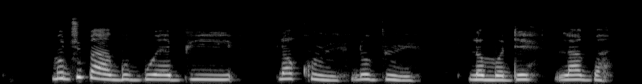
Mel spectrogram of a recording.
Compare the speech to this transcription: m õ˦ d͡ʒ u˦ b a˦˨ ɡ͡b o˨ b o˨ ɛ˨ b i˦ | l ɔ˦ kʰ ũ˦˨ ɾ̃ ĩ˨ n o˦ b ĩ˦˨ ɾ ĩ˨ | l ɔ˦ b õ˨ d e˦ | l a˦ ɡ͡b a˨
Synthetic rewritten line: m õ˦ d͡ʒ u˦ b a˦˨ ɡ͡b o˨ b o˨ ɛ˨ b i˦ | l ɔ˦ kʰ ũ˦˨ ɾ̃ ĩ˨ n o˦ b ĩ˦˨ ɾ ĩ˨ | l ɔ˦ m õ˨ d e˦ | l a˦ ɡ͡b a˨

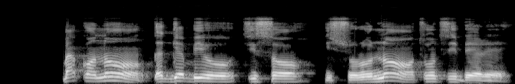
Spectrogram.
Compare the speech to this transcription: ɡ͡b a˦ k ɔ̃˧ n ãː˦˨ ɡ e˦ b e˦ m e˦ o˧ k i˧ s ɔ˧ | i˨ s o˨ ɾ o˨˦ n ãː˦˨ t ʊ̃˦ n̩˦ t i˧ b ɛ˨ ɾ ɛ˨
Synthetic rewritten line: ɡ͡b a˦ k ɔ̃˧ n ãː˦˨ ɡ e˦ ɡ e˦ b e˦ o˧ t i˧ s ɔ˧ | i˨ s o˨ ɾ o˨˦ n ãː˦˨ t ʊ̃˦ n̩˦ t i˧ b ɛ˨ ɾ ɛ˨

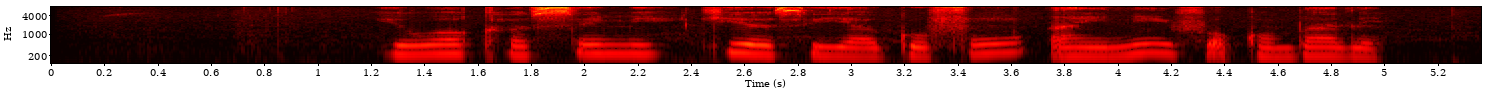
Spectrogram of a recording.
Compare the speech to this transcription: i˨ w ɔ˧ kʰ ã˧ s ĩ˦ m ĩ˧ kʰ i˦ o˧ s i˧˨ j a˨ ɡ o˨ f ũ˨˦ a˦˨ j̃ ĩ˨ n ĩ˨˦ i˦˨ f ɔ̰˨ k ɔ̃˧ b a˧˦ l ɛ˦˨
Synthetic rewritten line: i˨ w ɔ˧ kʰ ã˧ s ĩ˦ m ĩ˧ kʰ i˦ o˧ s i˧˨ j a˨ ɡ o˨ f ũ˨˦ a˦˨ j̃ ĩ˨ n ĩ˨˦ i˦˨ f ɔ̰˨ k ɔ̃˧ b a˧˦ l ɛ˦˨

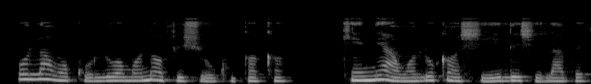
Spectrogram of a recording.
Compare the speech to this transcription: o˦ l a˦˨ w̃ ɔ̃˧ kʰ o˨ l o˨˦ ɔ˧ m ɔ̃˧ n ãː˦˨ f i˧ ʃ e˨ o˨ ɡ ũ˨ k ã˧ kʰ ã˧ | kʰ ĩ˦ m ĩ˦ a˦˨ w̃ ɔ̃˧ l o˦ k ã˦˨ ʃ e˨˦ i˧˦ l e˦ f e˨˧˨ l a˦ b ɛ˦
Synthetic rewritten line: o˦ l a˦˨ w̃ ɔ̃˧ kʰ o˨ l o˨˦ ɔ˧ m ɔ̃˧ n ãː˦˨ f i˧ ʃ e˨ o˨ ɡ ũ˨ k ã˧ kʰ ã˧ | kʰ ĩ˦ n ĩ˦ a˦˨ w̃ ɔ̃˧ l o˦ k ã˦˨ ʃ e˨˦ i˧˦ l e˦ ʃ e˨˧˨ l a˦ b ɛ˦

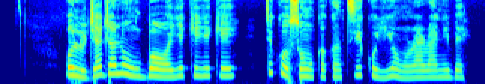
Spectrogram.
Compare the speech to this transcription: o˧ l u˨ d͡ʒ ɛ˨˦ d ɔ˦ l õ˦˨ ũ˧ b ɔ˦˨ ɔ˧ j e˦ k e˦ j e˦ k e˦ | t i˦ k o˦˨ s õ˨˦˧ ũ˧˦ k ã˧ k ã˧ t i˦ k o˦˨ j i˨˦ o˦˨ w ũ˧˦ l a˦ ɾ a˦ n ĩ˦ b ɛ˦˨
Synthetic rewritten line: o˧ l u˨ d͡ʒ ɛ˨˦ d͡ʒ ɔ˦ l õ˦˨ ũ˧ ɡ͡b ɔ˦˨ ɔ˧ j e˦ k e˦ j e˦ k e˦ | t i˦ k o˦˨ s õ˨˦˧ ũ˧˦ k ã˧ k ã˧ t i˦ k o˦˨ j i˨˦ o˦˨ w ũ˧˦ ɾ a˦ ɾ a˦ n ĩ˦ b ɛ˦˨

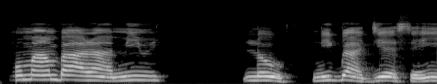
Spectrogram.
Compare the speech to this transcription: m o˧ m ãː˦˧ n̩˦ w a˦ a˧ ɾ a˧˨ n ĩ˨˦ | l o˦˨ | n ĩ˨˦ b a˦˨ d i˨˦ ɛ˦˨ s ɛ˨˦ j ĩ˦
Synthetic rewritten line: m o˧ m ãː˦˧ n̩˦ b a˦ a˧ ɾ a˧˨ m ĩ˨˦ | l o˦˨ | n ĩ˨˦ ɡ͡b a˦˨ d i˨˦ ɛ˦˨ s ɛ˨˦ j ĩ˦

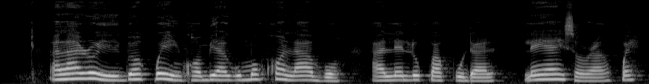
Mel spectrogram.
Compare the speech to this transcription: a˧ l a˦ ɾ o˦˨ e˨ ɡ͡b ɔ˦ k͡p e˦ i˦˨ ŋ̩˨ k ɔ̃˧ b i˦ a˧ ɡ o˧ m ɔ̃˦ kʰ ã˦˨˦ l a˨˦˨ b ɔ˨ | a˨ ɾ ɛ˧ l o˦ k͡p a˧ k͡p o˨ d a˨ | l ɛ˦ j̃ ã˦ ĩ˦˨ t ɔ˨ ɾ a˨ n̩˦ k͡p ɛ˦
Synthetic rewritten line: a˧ l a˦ ɾ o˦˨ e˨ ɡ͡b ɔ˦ k͡p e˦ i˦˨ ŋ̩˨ k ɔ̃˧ b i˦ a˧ ɡ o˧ m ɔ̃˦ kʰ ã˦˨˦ l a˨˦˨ b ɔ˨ | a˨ l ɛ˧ l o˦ k͡p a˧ k͡p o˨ d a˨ | l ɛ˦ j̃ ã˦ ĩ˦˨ s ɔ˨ ɾ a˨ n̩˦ k͡p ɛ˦

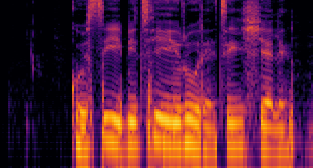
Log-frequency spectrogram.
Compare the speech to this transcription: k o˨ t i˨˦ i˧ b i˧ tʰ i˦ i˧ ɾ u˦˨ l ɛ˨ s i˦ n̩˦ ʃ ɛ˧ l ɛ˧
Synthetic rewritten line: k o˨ s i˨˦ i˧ b i˧ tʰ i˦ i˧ ɾ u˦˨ ɾ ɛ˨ t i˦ n̩˦ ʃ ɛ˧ l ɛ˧

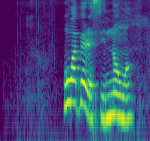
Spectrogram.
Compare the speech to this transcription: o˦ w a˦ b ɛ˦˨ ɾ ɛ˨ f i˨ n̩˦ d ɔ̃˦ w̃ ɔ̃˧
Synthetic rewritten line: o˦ w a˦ b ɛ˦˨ ɾ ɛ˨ s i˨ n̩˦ n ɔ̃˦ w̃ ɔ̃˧

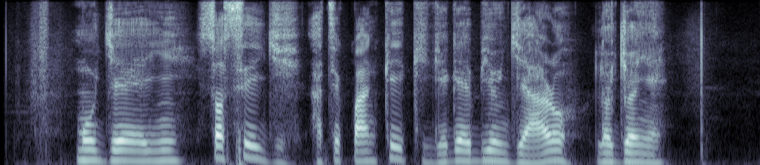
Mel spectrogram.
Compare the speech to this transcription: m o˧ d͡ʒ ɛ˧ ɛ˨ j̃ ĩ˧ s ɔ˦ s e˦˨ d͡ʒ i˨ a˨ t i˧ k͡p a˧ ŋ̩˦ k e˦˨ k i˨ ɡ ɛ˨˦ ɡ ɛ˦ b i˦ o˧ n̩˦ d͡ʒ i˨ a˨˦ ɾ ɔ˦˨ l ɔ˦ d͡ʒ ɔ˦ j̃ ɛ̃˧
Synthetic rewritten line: m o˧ d͡ʒ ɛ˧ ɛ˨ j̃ ĩ˧ s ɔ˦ s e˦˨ d͡ʒ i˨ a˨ t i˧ k͡p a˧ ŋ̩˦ k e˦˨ k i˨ ɡ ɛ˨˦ ɡ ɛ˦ b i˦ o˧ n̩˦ d͡ʒ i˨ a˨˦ ɾ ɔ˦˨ l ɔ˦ d͡ʒ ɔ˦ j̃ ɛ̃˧

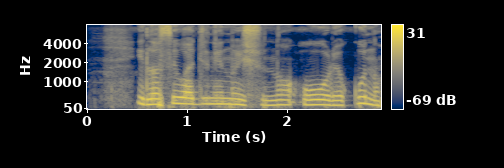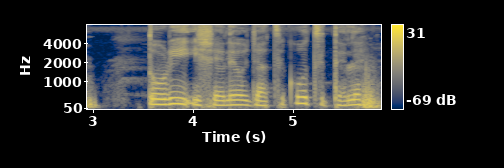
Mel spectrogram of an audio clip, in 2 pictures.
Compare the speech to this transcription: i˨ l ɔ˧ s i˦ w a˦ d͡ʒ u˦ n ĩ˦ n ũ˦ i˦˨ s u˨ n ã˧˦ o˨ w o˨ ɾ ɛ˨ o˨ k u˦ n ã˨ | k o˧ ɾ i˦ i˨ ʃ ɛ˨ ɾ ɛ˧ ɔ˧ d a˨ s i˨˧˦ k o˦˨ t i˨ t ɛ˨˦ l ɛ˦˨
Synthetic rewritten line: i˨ l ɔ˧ s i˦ w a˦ d͡ʒ u˦ n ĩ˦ n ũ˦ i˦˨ ʃ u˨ n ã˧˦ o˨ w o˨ ɾ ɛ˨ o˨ k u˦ n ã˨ | t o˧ ɾ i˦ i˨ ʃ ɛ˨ l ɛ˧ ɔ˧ d͡ʒ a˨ t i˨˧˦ k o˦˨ t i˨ t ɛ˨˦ l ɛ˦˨

